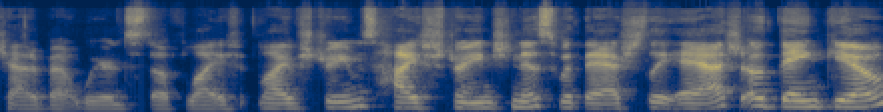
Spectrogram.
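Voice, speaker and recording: With a New York accent, a woman talks at a moderate pace, her pitch swinging very widely. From New York City suburbs. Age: 30s. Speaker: former teacher, live streamer. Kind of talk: casual chat.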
